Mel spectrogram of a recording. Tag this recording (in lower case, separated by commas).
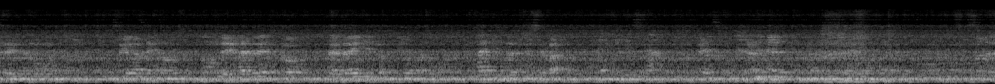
conversation, speech, man speaking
